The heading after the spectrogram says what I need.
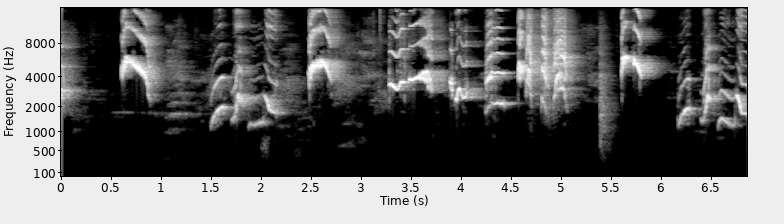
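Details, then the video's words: Oriental magpie-robin in full afternoon song, meant to prompt rival magpie-robins into singing back; arched whistled notes, rising and falling slurs and quick scratchy trills in a continuous flow. "SUARA PIKAT BURUNG KACER GACOR NGEPLONG SORE MEMANCING KACER LAIN SUPAYA LEKAS BUNYI NYAUT & GACOR !"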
